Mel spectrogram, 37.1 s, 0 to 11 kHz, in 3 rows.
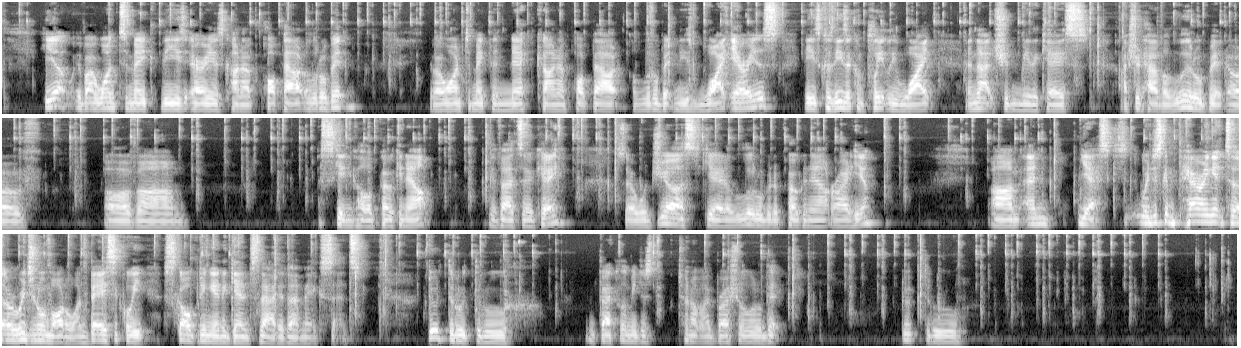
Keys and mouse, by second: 0.1 click, 1.0 click, 1.3 click, 1.6 click, 1.9 click, 2.2 click, 2.5 click, 2.8 click, 3.1 click, 3.4 click, 3.6 click, 3.9 click, 4.1 click, 4.4 click, 4.6 click, 4.9 click, 5.2 click, 5.5 click, 5.8 click, 6.0 click, 6.3 click, 6.6 middle click, 7.0 click, 7.2 click, 7.5 click, 7.8 click, 8.0 click, 8.3 click, 8.6 click, 8.8 click, 9.1 click, 9.3 click, 9.6 click, 9.9 click, 10.2 click, 10.5 click, 10.9 shift+middle click, 11.3 middle click, 11.7 click, 12.0 click, 12.2 click, 12.8 click, 13.1 click, 13.4 click, 13.7 click, 14.1 click, 14.5 click, 14.8 click, 15.1 click, 15.4 click, 15.8 click, 16.1 click, 16.3 click, 16.5 click, 16.8 click, 17.2 middle click, 17.6 click, 17.9 click, 18.1 click, 18.4 middle click, 18.9 click, 19.2 click, 19.4 click, 19.7 click, 20.0 click, 20.3 click, 20.5 click, 21.1 click, 21.8 click, 22.0 click, 22.3 click, 22.5 click, 22.8 middle click, 23.3 click, 23.6 click, 23.9 click, 24.2 click, 24.4 click, 24.7 click, 24.9 click, 25.4 click, 25.7 middle click, 26.2 click, 26.5 click, 26.8 click, 27.0 click, 27.4 middle click, 27.8 click, 28.2 shift+middle click, 28.7 click, 28.9 click, 29.2 click, 29.5 click, 29.8 click, 30.9 click, 31.7 click, 32.1 click, 32.6 middle click, 33.0 click, 33.3 click, 33.6 click, 33.9 middle click, 34.3 click, 34.5 click, 34.8 click, 35.2 click, 35.5 click, 35.8 click, 36.1 click.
